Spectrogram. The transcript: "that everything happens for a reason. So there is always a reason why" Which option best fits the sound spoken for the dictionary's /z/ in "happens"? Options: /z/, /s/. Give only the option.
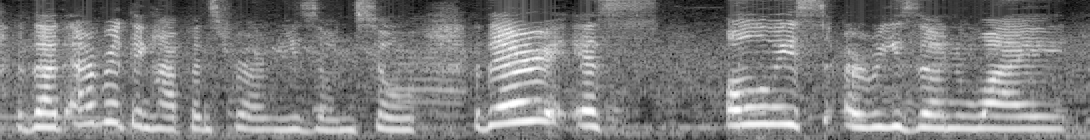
/s/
